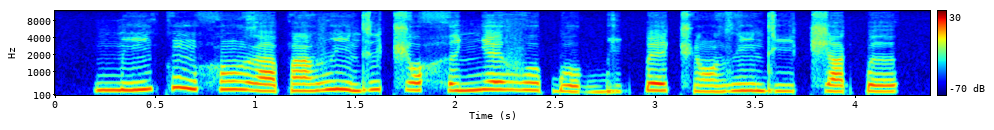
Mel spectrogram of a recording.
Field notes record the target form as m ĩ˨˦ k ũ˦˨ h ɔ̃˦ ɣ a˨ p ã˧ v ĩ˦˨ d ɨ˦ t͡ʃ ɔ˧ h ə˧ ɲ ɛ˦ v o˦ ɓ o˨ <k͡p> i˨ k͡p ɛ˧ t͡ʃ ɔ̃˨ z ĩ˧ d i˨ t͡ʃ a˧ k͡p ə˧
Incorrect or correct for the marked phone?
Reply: incorrect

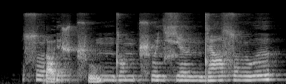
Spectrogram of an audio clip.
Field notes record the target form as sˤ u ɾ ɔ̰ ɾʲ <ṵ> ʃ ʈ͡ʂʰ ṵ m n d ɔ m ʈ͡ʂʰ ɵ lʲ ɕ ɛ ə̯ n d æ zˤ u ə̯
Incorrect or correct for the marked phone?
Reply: incorrect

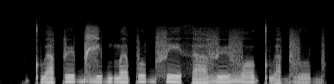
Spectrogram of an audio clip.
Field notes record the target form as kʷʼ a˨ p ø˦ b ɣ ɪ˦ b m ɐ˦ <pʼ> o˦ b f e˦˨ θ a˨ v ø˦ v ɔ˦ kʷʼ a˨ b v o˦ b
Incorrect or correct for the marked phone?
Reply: incorrect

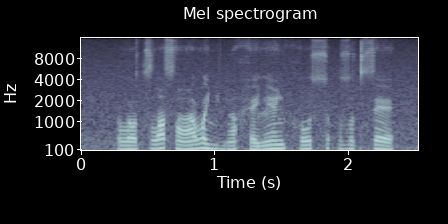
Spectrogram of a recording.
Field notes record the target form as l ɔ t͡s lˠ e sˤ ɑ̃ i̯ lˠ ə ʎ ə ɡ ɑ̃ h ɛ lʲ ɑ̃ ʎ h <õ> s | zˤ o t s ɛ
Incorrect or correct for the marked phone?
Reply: incorrect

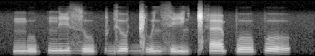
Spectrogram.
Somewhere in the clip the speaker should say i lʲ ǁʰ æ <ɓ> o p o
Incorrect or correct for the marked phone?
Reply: incorrect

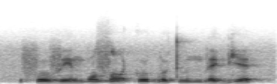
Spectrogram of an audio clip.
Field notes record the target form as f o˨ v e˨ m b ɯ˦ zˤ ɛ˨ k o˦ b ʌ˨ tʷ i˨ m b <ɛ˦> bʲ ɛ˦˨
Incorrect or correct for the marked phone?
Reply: correct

